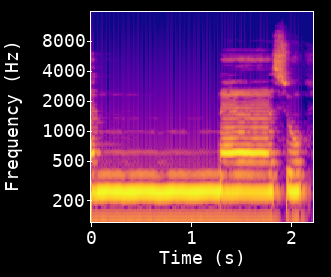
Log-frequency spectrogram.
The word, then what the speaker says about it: الناس: بين الفكين، كما آمنا الناس، الناس، لا تقول الناس، لا تنبر النون المشددة، أنت جبت الغنة مع النون المشددة أكمل ما تكون كما سمعت وخلص ما في داعي للنبر.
